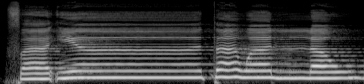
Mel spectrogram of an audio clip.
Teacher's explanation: Fa in ada hukum ikhfa aqrab karena nun sukun menghadapi huruf ta. Maka bunyi nun sukun samar-samar siap-siap menuju makhraj huruf ta disertai bunyi dengungan. Dengungnya kecil karena ta makhrajnya masih dekat dengan nun.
